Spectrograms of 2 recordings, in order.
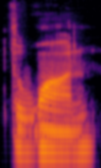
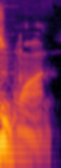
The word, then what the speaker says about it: yuan: And just for you guys' edification, the yuan, Chinese money, is pronounced just like Huan, except without the whip. So it's yuan, not yuan.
